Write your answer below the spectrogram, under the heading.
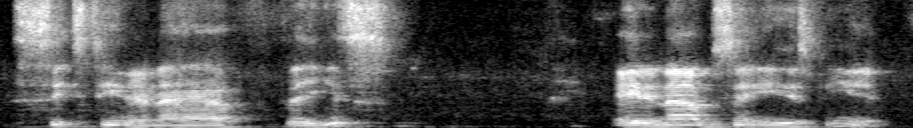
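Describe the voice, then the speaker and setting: A man's voice: mid-range voice, steady tone, moderate pace. An American man in an echoey room hosts a sports show. He talks through football matchups in an emphatic, colloquial way, with a mid-range voice. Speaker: sports podcast host. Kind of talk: animated football recap and preview. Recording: roomy, echoing sound.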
